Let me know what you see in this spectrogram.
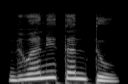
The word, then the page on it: ಧ್ವನಿತಂತು: dhvani tantu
